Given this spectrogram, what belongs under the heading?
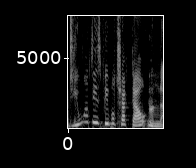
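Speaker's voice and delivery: put-on sassy tone. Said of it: "super sassy to the lady".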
